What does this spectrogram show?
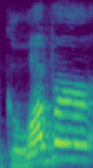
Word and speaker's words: Glover: Is it pronounced Crispin Glover or Crispin Glover? Lover, Glover. Glover? Like hover, to hover is like Glover. Okay. Or lover, you know.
